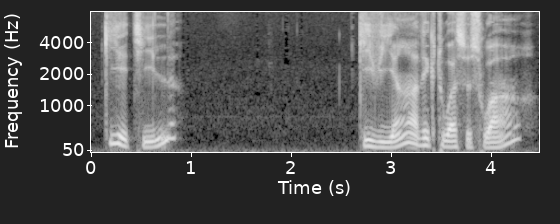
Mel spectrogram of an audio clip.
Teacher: you will have to raise your voice a little bit at the end of the question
